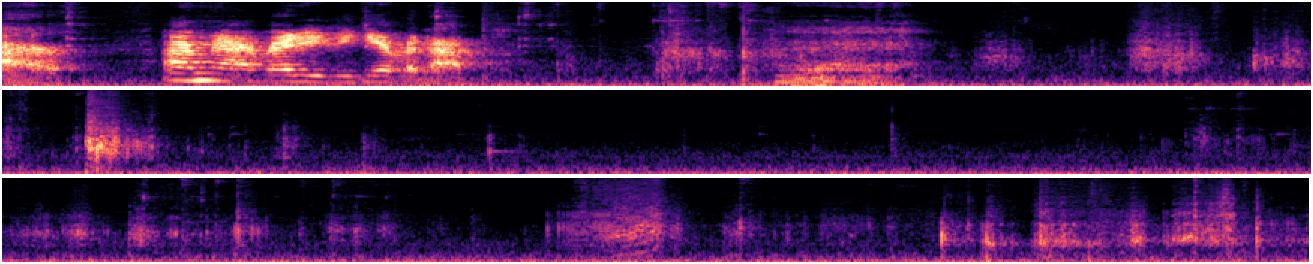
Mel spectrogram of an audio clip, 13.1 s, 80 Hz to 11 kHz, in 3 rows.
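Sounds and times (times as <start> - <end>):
scratchy rustling and scraping: 3.2 - 5.4, 8.6 - 13.0.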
